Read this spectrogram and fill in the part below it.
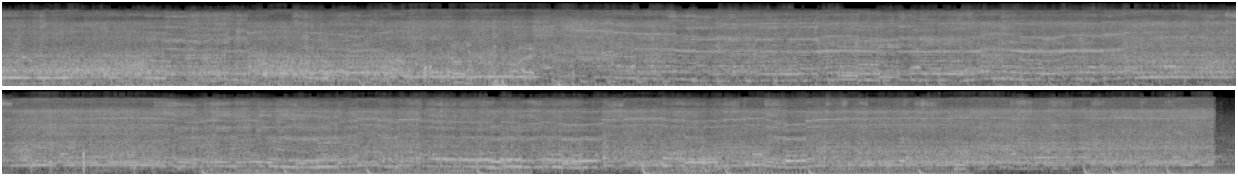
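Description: A power tool cuts off the plastic bumper tabs on a Subaru BRZ during a front splitter install, giving a continuous, close, harsh grinding and rasping that holds steady for about eighteen seconds.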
